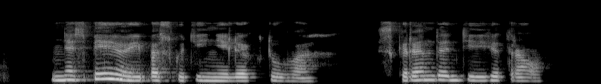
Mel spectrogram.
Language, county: Lithuanian, Vilnius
